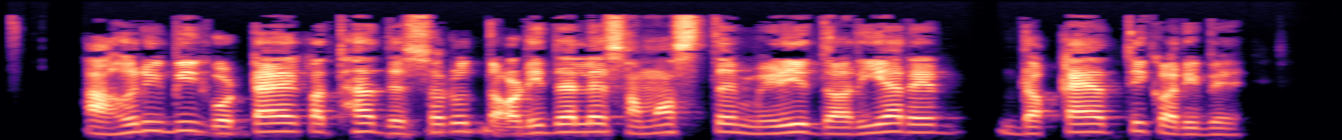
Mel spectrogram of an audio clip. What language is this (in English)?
Odia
